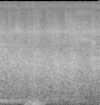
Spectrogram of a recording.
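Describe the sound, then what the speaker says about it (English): Audience applause at a youth empowerment summit, a dense, steady wash of clapping from a crowd that holds evenly for the whole stretch without voices. "Please, a round of applause for them."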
